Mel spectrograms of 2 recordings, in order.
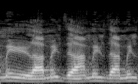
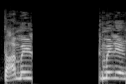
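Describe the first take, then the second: First: Said fast and run together, the t sound disappears. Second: Each word is said separately with a clear t.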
